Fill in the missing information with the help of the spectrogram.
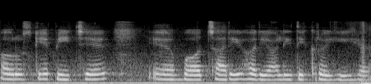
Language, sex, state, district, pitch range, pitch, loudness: Hindi, female, Bihar, Saran, 220-240 Hz, 230 Hz, -14 LUFS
